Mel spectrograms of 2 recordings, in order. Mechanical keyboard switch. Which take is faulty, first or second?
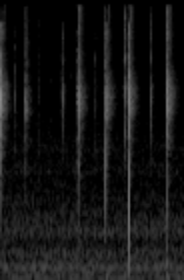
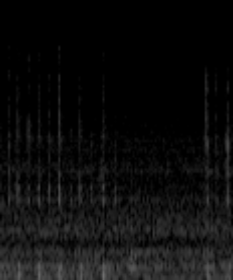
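first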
